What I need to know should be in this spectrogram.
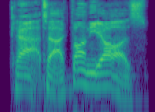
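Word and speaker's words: καταχθόνιος: one Greek word, that is, katakhonios, which is pronounced katakhonios.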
